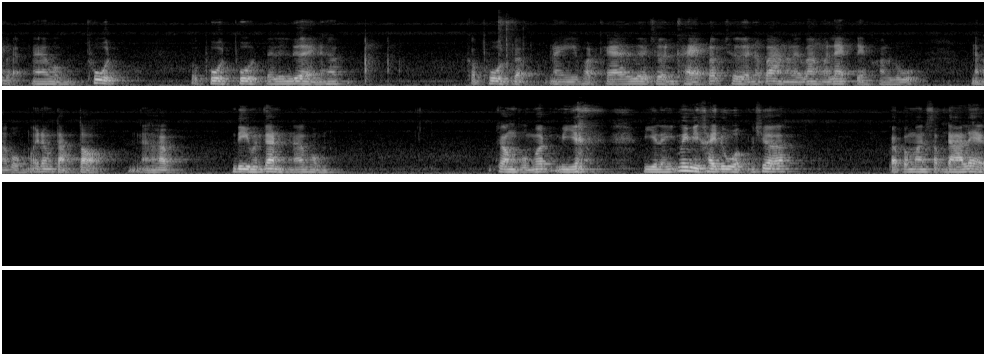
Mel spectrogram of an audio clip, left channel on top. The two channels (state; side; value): silent; right; 58 dB below the other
